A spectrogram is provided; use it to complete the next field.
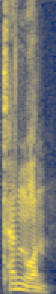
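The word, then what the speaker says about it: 天问: 테러 니로 가 지난 시모의 화상의 도착했다는 소식입니다 텐 원 움직일 우릴 발음으로 첫 문이 조차 들어 쳐 하늘의 문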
